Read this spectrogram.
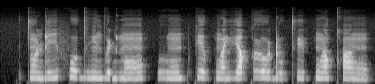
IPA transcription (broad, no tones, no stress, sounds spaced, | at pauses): t õ ɖ i f o dʱ ĩ d̪ ɯ ɖ n̪ õ | ɣ ũ p k e kʷ ɑ̃ vʲ ɯ q ɣ u ɖ u t̪ʰ y p ũ qʰ ũ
